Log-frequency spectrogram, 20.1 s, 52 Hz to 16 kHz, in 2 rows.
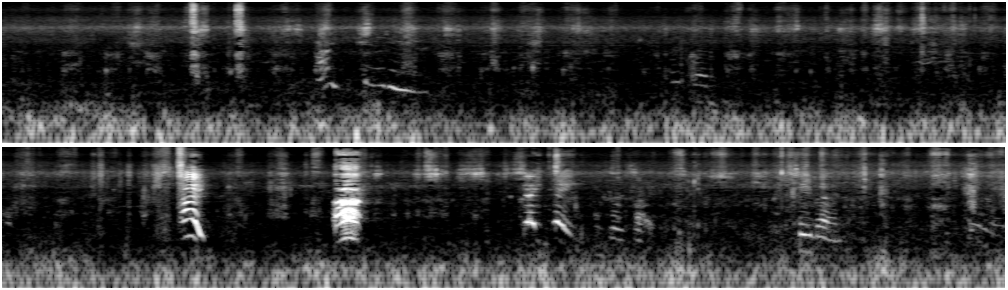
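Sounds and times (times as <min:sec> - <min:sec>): calves sucking at feeding bottles: 0:00.0 - 0:20.0
wind rumbling on microphone: 0:00.0 - 0:20.0.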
